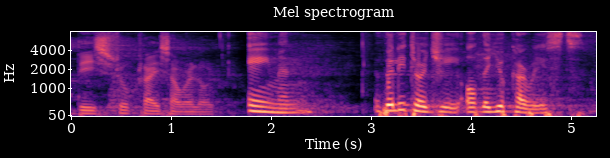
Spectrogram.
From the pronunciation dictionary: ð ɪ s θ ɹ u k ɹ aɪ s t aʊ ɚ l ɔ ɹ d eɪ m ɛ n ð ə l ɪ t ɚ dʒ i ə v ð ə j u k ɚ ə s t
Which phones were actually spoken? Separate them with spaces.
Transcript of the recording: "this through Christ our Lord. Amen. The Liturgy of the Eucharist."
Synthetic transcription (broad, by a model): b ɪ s t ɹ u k ɹ aɪ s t aʊ ɚ l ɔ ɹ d eɪ m ɛ n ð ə l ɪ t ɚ dʒ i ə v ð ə j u k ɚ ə s t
